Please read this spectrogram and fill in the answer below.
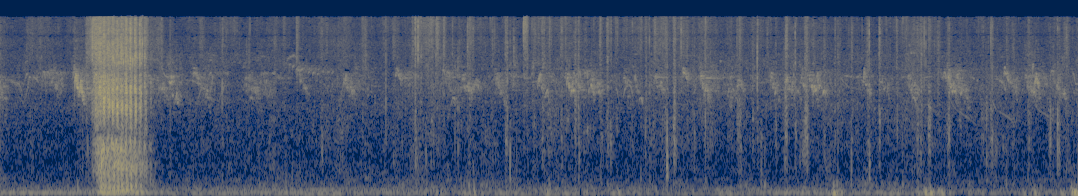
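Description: A horse gives one short, loud snort about a second in, followed near the end by soft hoof steps on dirt.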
